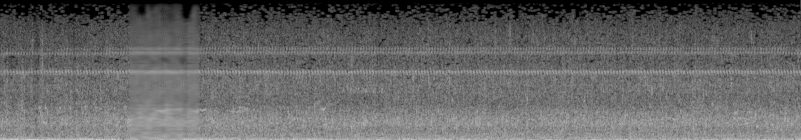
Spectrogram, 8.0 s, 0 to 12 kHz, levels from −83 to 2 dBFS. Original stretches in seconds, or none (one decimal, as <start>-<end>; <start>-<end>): 0.0-1.3; 2.0-8.0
